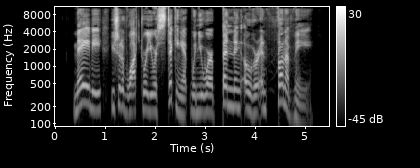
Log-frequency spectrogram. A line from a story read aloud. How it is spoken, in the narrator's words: I snapped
